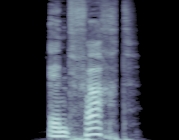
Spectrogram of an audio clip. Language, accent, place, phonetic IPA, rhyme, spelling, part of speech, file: German, Germany, Berlin, [ɛntˈfaxtə], -axtə, entfachte, adjective / verb, De-entfachte.ogg
- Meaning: inflection of entfachen: 1. first/third-person singular preterite 2. first/third-person singular subjunctive II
